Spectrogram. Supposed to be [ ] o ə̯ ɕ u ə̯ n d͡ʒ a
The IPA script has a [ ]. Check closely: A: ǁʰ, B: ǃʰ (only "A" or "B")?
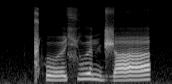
A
